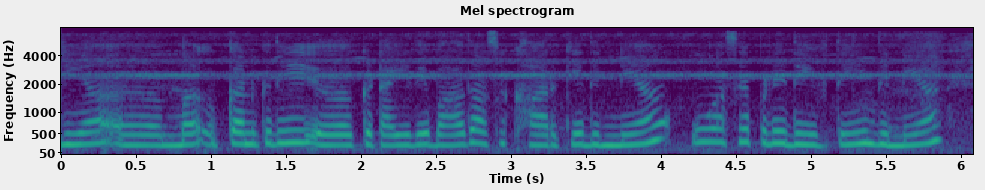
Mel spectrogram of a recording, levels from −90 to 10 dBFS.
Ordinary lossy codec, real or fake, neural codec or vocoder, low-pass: none; real; none; 7.2 kHz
